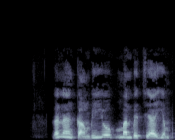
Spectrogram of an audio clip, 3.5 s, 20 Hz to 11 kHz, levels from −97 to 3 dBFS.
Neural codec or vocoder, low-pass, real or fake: none; 7.2 kHz; real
